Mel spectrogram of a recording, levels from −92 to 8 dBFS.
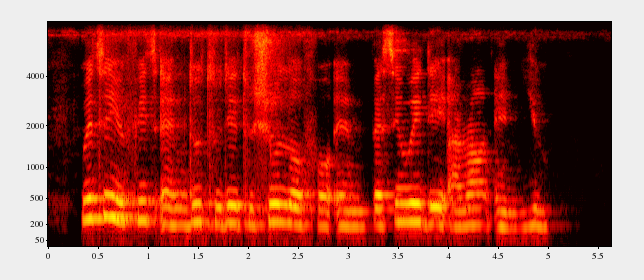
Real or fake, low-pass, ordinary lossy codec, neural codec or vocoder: real; 7.2 kHz; Opus, 32 kbps; none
